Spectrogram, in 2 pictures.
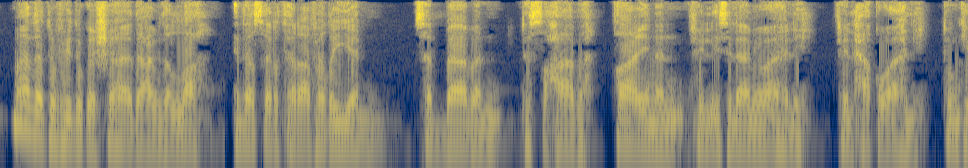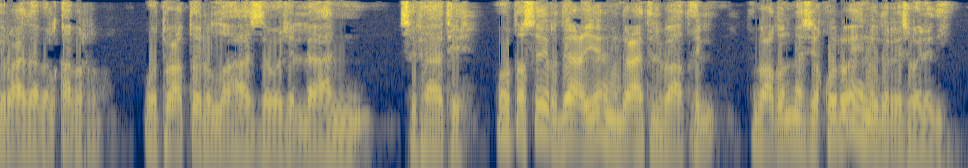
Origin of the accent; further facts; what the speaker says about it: Yemen; عندنا في اليمن هنا، وغير ذلك من الشبهات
